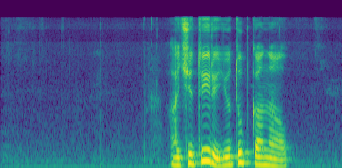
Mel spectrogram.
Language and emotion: Russian, neutral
